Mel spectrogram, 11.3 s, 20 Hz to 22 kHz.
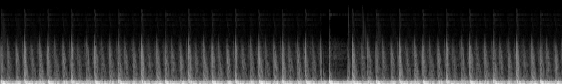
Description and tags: Experimental Kick Loops (23)
A collection of low end bass kick loops perfect for techno,experimental and rhythmic electronic music. Loop audio files.
120BPM, 2BARS, 4, BARS, bass, beat, dance, design, drum, drum-loop, end, groove, groovy, kick, loop, Low, percs, percussion-loop, rhythm, rhythmic, sound, Techno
